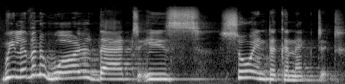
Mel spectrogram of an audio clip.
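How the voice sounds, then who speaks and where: A woman with an Indian accent and lively intonation, with audible room echo. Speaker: coaching federation board representative. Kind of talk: keynote speech. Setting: stage with audience. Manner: conversational.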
